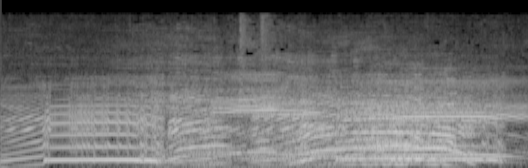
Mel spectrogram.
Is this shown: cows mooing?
yes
